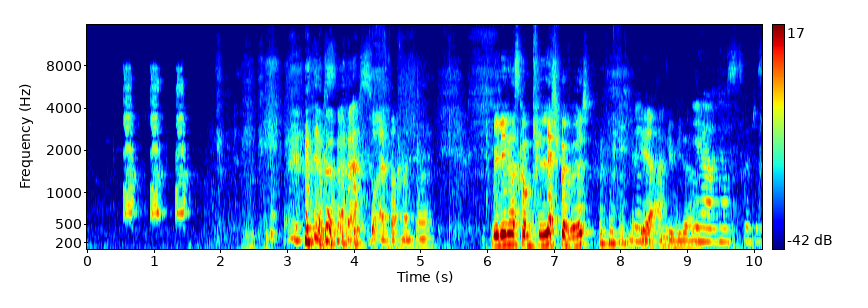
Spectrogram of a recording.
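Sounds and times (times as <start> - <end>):
video game goose honking: 0.5 - 1.6
laughter: 2.0 - 4.8
speech: 3.1 - 5.3, 6.0 - 10.1.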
